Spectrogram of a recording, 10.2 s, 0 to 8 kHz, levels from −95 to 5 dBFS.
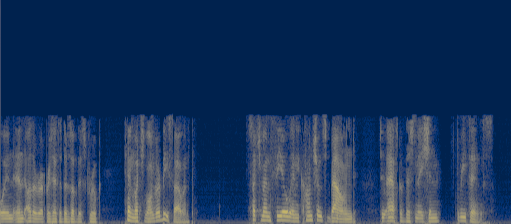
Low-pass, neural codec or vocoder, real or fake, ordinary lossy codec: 7.2 kHz; codec, 16 kHz, 1 kbps, X-Codec, HuBERT features, trained on balanced general audio; fake; AAC, 16 kbps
